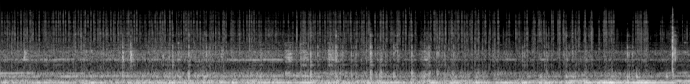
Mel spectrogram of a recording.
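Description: Fiat Seicento rally car's engine running hard at speed, heard from inside the cabin with road and tyre noise, its pitch shifting a little with the throttle. A sharp click sounds near the end.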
